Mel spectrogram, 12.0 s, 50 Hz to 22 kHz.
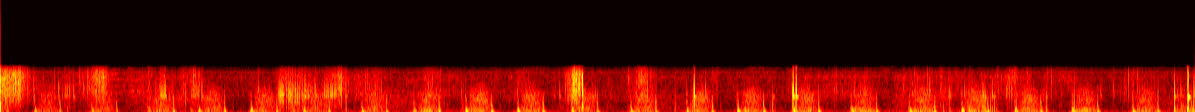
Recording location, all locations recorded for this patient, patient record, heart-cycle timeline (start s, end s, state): tricuspid valve (TV)
aortic valve (AV)+pulmonary valve (PV)+tricuspid valve (TV)+mitral valve (MV)
#Age: Child
#Sex: Male
#Height: 89.0 cm
#Weight: 11.6 kg
#Pregnancy status: False
#Murmur: Present
#Murmur locations: aortic valve (AV)+mitral valve (MV)+pulmonary valve (PV)+tricuspid valve (TV)
#Most audible location: aortic valve (AV)
#Systolic murmur timing: Mid-systolic
#Systolic murmur shape: Diamond
#Systolic murmur grading: III/VI or higher
#Systolic murmur pitch: High
#Systolic murmur quality: Harsh
#Diastolic murmur timing: nan
#Diastolic murmur shape: nan
#Diastolic murmur grading: nan
#Diastolic murmur pitch: nan
#Diastolic murmur quality: nan
#Outcome: Abnormal
#Campaign: 2015 screening campaign
0.00	0.32	unannotated
0.32	0.46	S1
0.46	0.56	systole
0.56	0.66	S2
0.66	0.87	diastole
0.87	0.99	S1
0.99	1.12	systole
1.12	1.22	S2
1.22	1.45	diastole
1.45	1.54	S1
1.54	1.68	systole
1.68	1.79	S2
1.79	1.96	diastole
1.96	2.06	S1
2.06	2.20	systole
2.20	2.32	S2
2.32	2.48	diastole
2.48	2.60	S1
2.60	2.72	systole
2.72	2.82	S2
2.82	3.01	diastole
3.01	3.12	S1
3.12	3.26	systole
3.26	3.36	S2
3.36	3.58	diastole
3.58	3.72	S1
3.72	3.82	systole
3.82	3.94	S2
3.94	4.10	diastole
4.10	4.21	S1
4.21	4.36	systole
4.36	4.48	S2
4.48	4.61	diastole
4.61	4.74	S1
4.74	4.86	systole
4.86	4.98	S2
4.98	5.12	diastole
5.12	5.26	S1
5.26	5.40	systole
5.40	5.50	S2
5.50	5.67	diastole
5.67	5.80	S1
5.80	5.92	systole
5.92	6.04	S2
6.04	6.25	diastole
6.25	6.39	S1
6.39	6.51	systole
6.51	6.64	S2
6.64	6.84	diastole
6.84	6.95	S1
6.95	7.06	systole
7.06	7.19	S2
7.19	7.34	diastole
7.34	7.46	S1
7.46	7.59	systole
7.59	7.72	S2
7.72	11.95	unannotated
